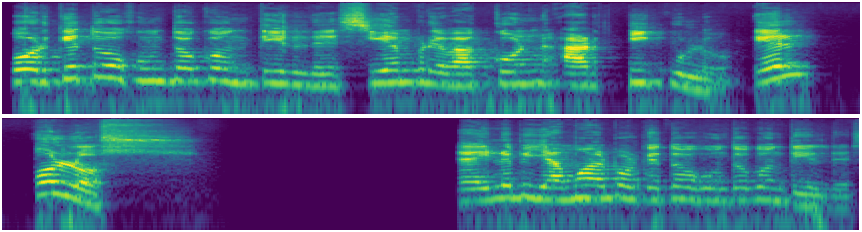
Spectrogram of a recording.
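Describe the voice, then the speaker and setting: A woman's voice: mid-range voice, a little hiss or hum. A woman teacher, giving a grammar lecture step by step with examples and often checking that the class understands. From Paraguay.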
